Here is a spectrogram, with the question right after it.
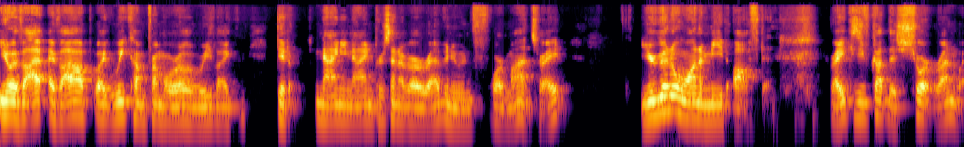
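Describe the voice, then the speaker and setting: A normal speaking voice from a man, medium in pitch, with fairly even intonation at a fairly quick pace. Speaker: business coach and mentor. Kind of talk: casual interview chat.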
